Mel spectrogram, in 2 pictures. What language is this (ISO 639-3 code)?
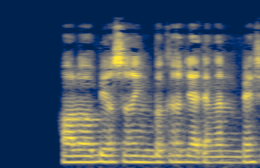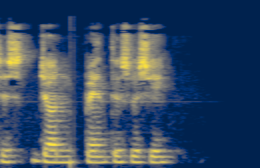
ind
